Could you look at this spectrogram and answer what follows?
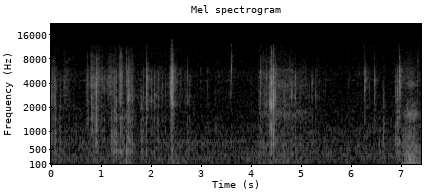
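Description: Faint rustling and crinkling of origami paper being handled and creased, a few soft crackles and ticks in scattered clusters.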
